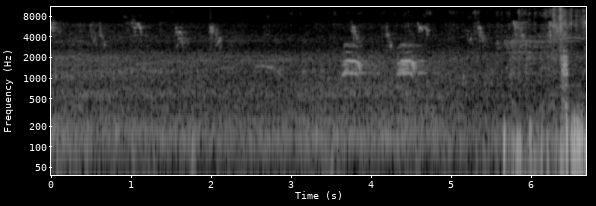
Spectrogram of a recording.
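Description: Two short bird calls, a little under a second apart, over quiet background with faint chirps. Low rumbling and thumps start near the end and are the loudest part.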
